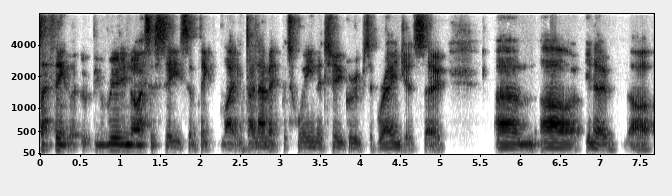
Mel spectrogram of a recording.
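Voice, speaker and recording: A man's voice: low voice, a bit bright, poor audio. A man speaking as a guest in a casual online discussion, thinking his points through as he goes. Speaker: cast member, guest. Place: remote online voice call.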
